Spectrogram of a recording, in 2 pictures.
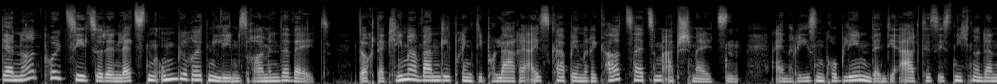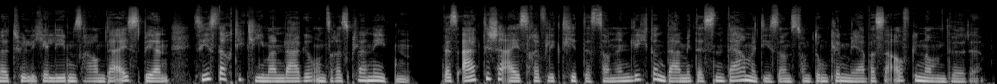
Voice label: doku

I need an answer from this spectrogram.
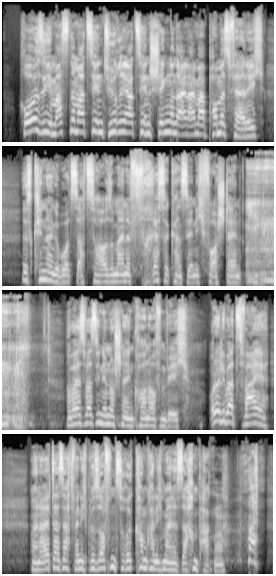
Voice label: synchron dialekt

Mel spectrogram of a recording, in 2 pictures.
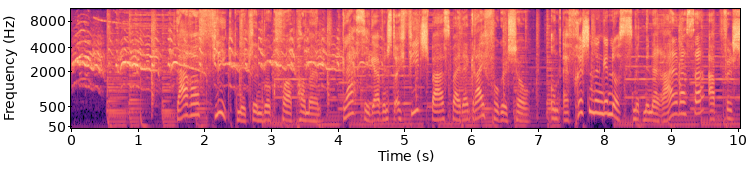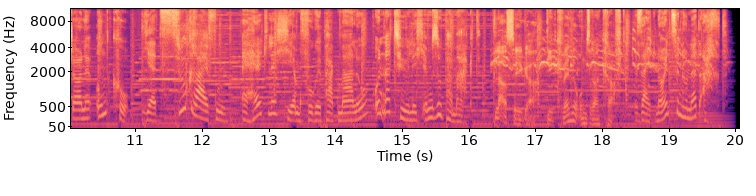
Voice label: Radiowerbung; Glashaeger

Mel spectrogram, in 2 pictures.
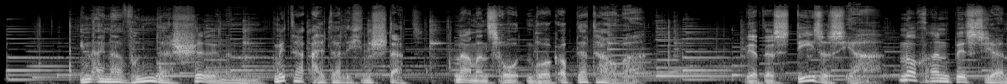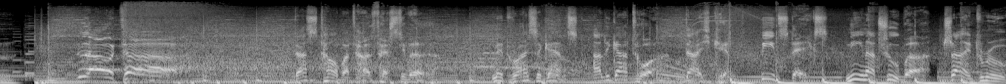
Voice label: Radiospot, Festival, German; Off; BigFM; Taubertal Festival 2024

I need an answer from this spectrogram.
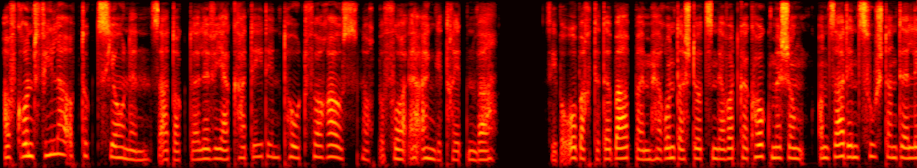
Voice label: Krimi Spurlos Erzaehlpart ruhig

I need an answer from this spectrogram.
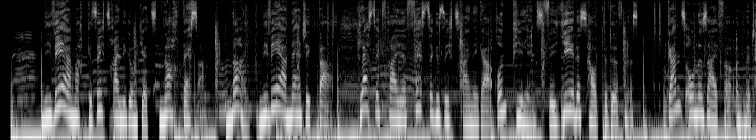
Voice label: TvWerbung; Nivea; Magic-Bar

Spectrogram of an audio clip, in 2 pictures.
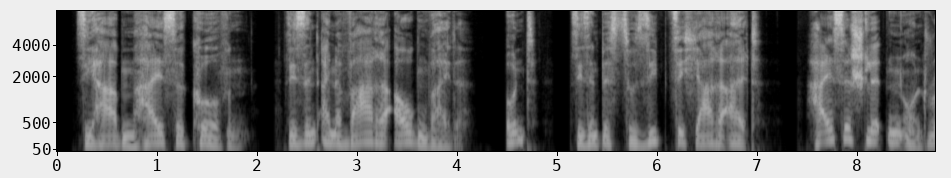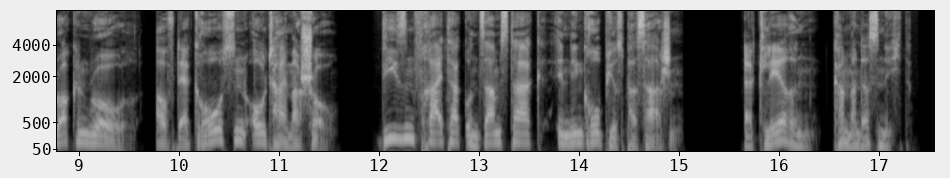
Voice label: Oldtimer; LOFT VOICES

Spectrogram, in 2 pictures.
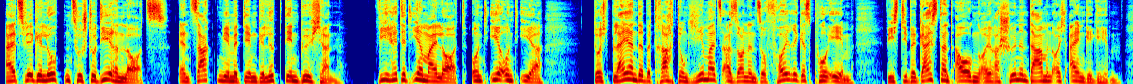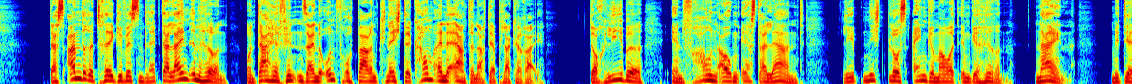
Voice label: synchron

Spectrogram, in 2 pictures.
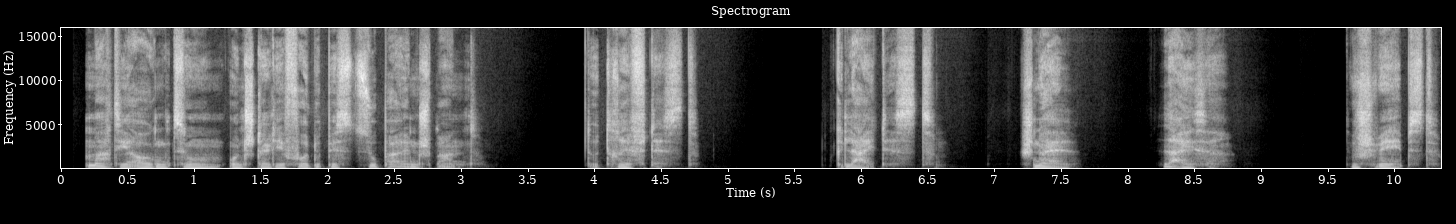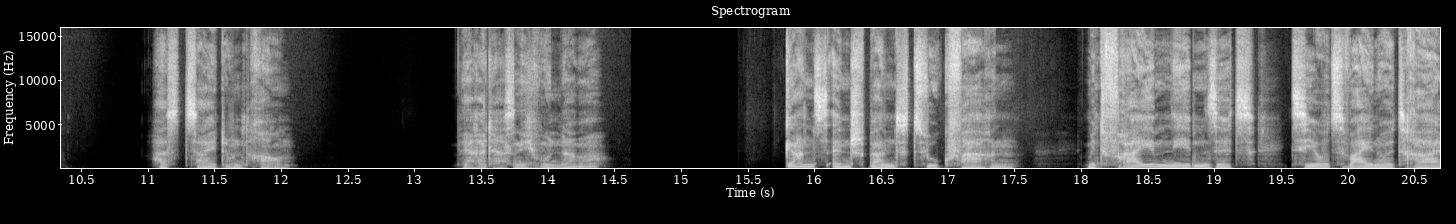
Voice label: WERBUNG

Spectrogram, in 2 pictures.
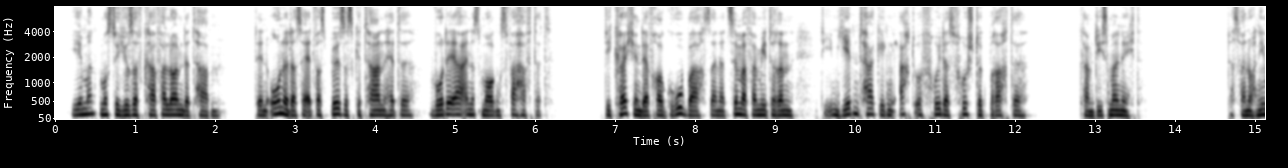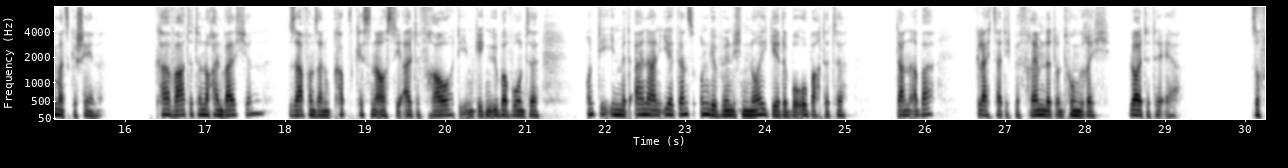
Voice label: hoerbuch; der prozess

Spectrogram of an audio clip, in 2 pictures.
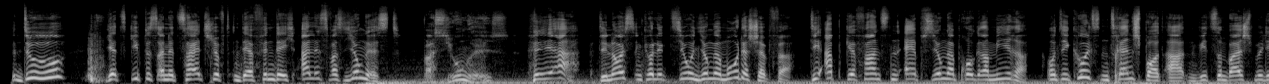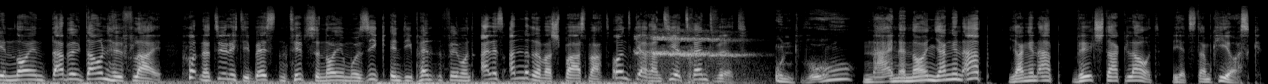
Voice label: Werbung Rolle

